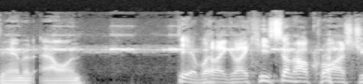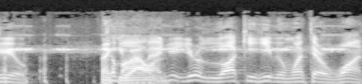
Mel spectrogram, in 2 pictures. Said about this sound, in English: On the board. You know what that is? That's the sound of crickets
